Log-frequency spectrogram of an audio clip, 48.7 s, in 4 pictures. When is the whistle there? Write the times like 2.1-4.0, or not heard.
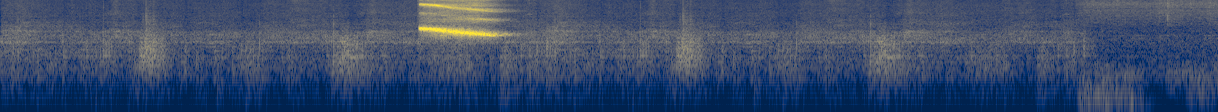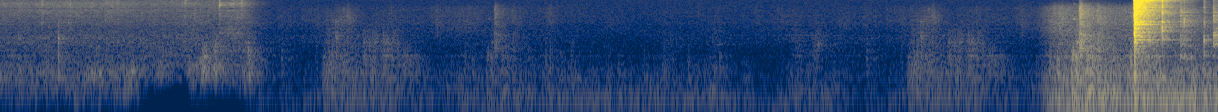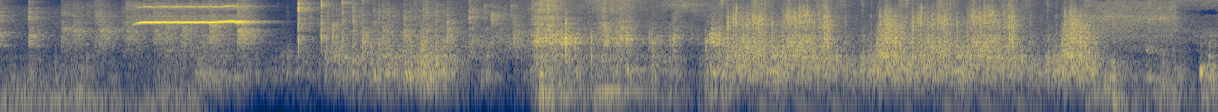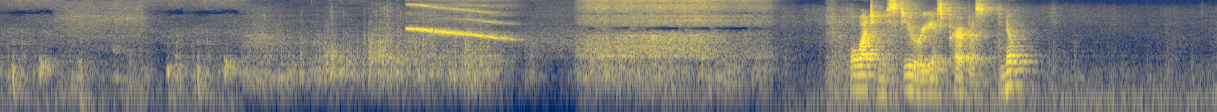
4.2-5.0, 25.6-26.9, 40.5-41.7.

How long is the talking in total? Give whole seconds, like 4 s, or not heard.
2 s.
